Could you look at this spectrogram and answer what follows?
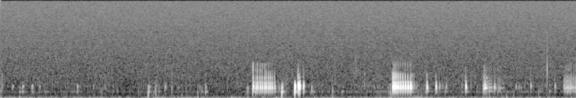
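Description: Irregular low gurgles and bubbling rumbles over a faint hum; ordinary stomach rumbling from gas and fluid moving through the gut.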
